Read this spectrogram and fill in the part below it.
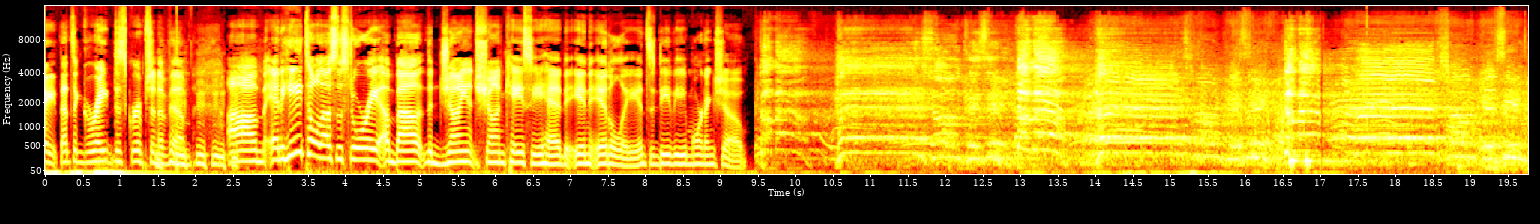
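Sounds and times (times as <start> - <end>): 
speech: 0.0 - 9.8
laughter: 1.4 - 2.8
concert crowd chanting a name: 9.5 - 19.7.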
